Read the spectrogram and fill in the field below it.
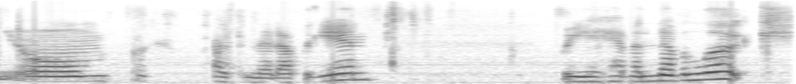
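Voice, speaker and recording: A woman with a New Zealand accent at a fairly quick pace. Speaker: video blogger unboxing beauty subscription box. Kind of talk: casual unboxing and product review vlog. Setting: home, webcam video. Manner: chatty, animated, informal. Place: home room. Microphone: webcam.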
